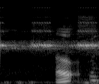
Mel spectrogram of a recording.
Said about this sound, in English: I hear some groans. Some crickets.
